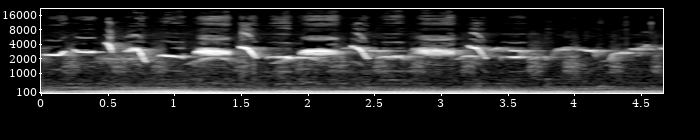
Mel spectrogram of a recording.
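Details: Morning contest-style singing of a hwamei from northwestern Vietnam: clear, sweet whistled notes, some swooping downward, repeated roughly once per second in a rolling pattern over a steady low background hum.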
